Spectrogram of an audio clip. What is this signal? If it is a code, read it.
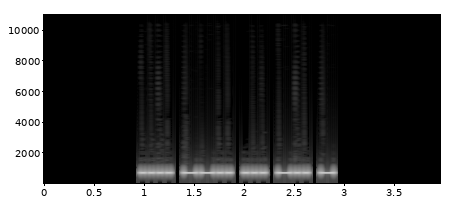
Morse code, heard as a keyed tone, about 27 wpm, 700 Hz. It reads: HZSDT
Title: Code Groups - 5 Letters - 28wpm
